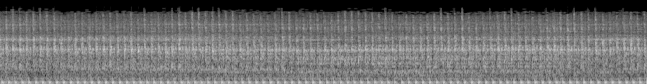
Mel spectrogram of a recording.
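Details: 2008 Suzuki LTZ 400 (K8) quad engine at idle: a loud hard metallic clack on every beat, about 3.5 per second. Teardown found the cylinder and piston scored with metal torn away on the exhaust side, and big-end play in the connecting rod.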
